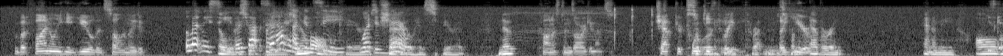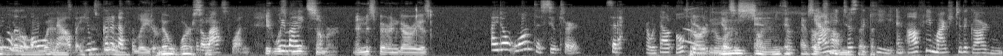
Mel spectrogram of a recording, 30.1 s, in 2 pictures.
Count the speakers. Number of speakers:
four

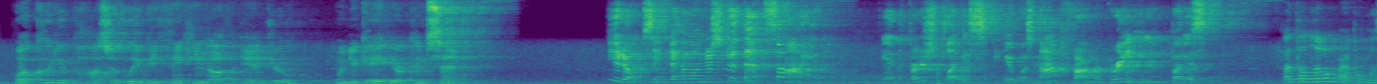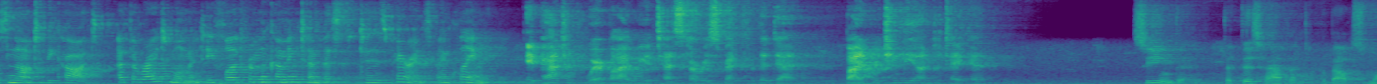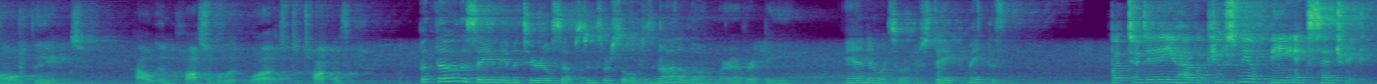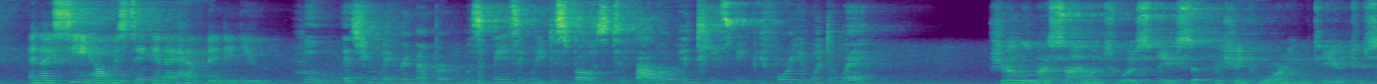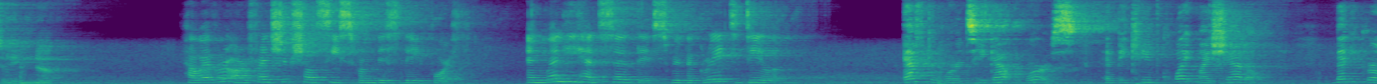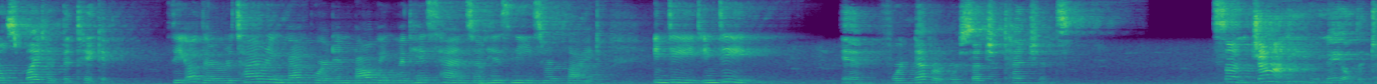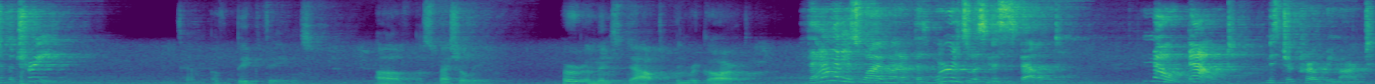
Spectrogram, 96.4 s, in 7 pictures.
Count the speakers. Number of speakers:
eight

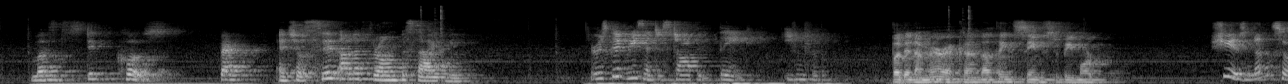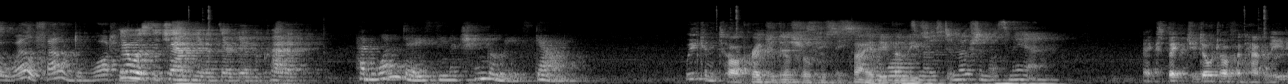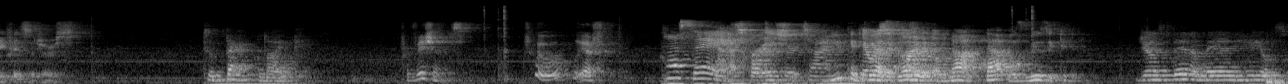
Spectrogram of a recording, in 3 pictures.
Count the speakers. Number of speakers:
eight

